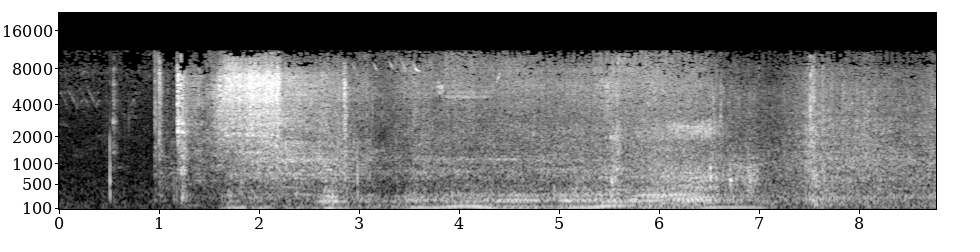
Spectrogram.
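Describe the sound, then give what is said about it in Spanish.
A van engine pulls away along a road, opening with a few sharp clunks before settling into a steady mid-pitched motor drone that swells and eases slightly as it drives. “La furgoneta se aleja por un camino.”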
